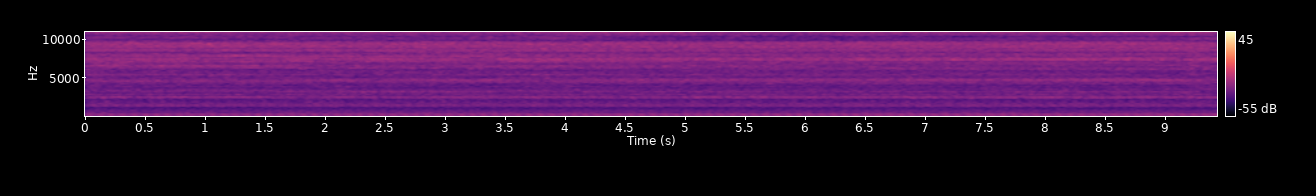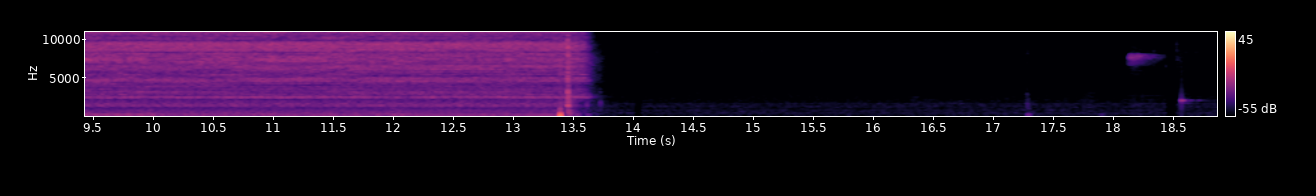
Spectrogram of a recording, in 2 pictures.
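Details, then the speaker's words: Home compressor nebulizer switched on: a steady loud motor buzz with a hiss of compressed air, then abruptly switched off to near silence; compressor nebulizer running. "Start বাটনে click করার পর দেখুন কিভাবে নেভুলাইজার machine থেকে এই পেপারটা বের হচ্ছে।"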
